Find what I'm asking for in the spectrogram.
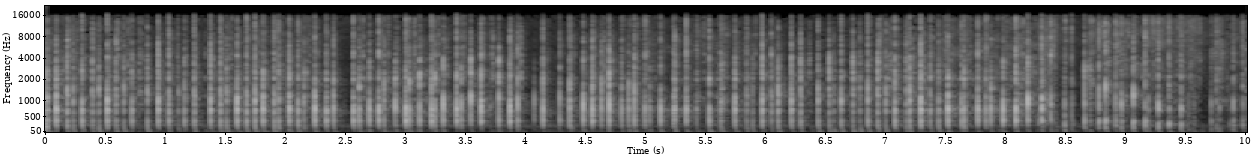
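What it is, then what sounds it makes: Cardboard box, hollow. A hollow, medium-sized white and blue printed cardboard test-kit box, held in one hand, is tapped rapidly with fingertips and nails. The result is a dense, continuous stream of short, dry, hollow mid-range taps with almost no ring, broken by brief pauses around 2.5 and 8.6 seconds.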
